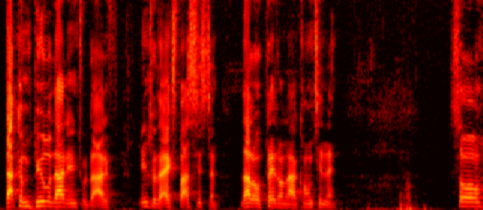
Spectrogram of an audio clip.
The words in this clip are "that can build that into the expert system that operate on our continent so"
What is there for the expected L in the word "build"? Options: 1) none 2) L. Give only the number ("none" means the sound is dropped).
2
